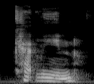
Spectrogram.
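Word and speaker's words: Caitlín: I will say in Ireland they would say Kathleen instead of Caitlin. That's how you pronounce that. The word Kate, C-A-I-T, also in Irish, means cats.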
